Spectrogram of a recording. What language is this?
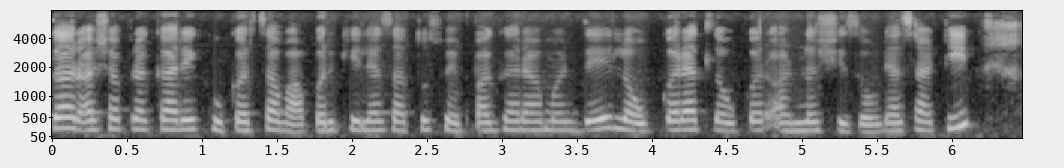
Marathi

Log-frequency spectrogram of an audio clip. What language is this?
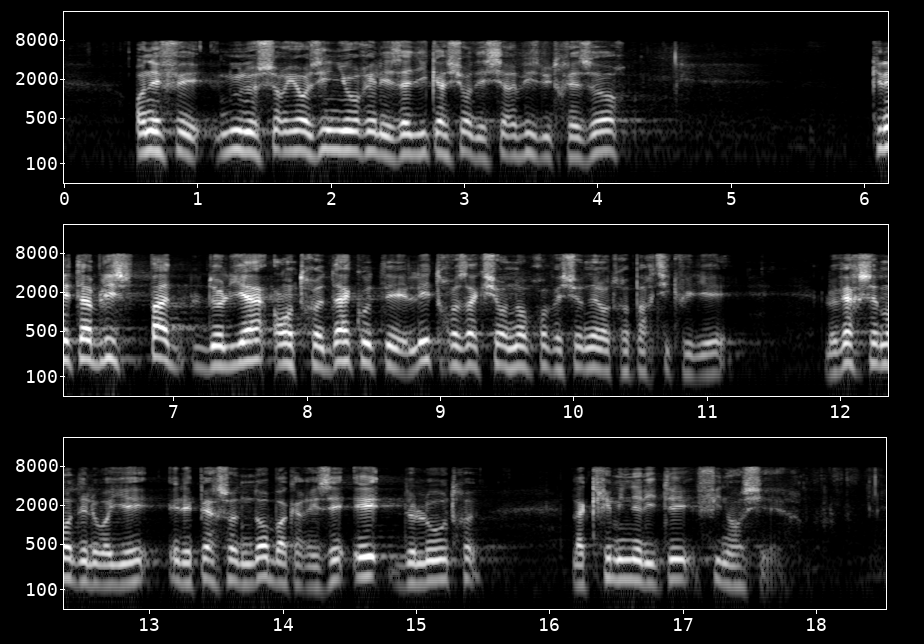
French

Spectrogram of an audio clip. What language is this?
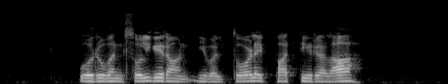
Tamil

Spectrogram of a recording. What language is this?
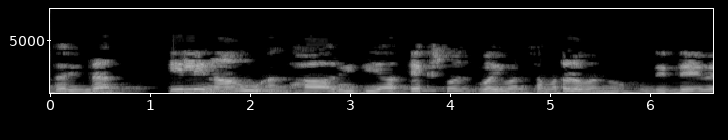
Kannada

